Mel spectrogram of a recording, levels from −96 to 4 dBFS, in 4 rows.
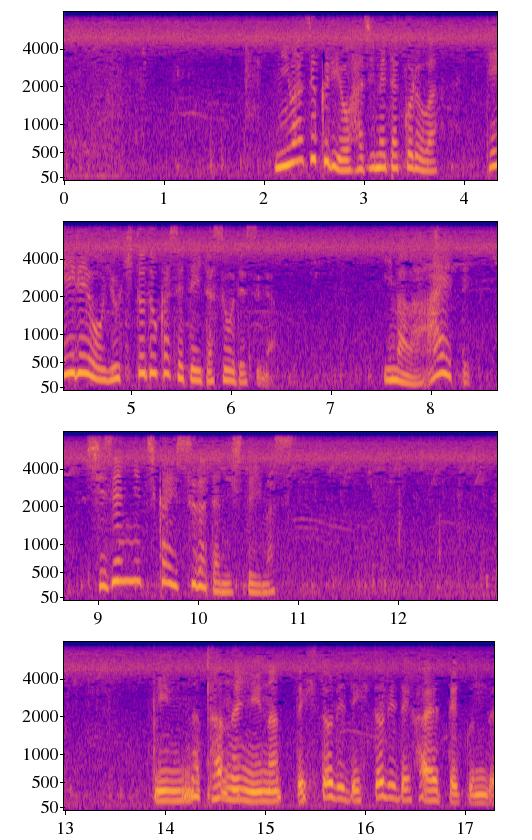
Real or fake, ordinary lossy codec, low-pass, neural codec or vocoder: real; none; 7.2 kHz; none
